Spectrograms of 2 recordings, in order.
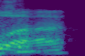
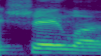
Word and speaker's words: Sheila: Sheila. Some Sheila. people I know that you'd like people, say Shayla as well, but that's okay. that it's written Sheila, but the pronunciation is Sheila, and she's from the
